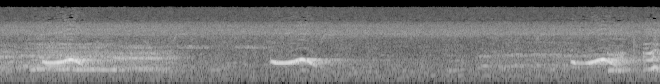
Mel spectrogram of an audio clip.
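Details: Male Asian koel calling: three rising, whistled notes with a slight upward hook, spaced about two and a half seconds apart over steady background hiss.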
